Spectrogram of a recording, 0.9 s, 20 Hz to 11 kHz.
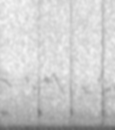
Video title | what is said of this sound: KBAK/KBFX - Live Hits - Minter Field Air Museum - 05-08-14 | you normally knock on it you hear like a tiny sound or at least some kind of metal sound no it's like it's like solid concrete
